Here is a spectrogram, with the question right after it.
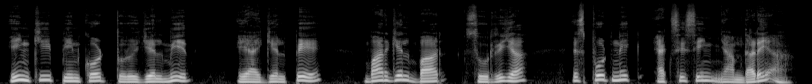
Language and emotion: Santali, neutral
